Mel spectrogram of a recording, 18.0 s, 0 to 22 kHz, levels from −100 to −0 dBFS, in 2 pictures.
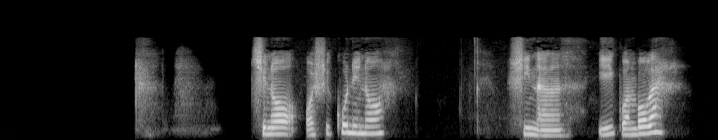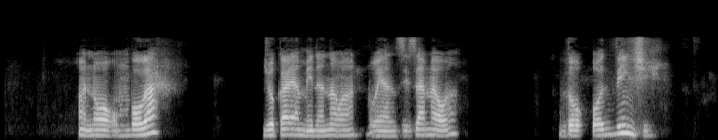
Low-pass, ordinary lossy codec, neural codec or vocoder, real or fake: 7.2 kHz; MP3, 48 kbps; codec, 24 kHz, 0.9 kbps, WavTokenizer, medium speech release version 2; fake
